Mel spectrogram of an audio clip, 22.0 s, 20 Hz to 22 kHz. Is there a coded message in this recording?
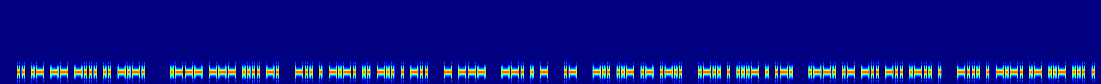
Yes: Morse code from 0.3 to 21.9 s, heard as a keyed tone, about 25 wpm, 600 Hz. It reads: IAMBIC JOHN DECIDED TO GET A DUAL LEVER PADDLE BECAUSE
